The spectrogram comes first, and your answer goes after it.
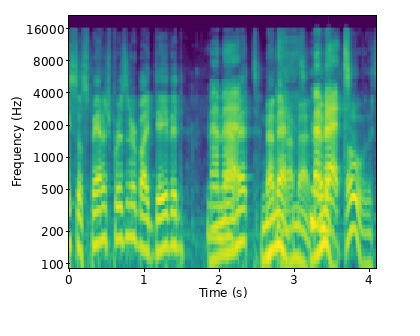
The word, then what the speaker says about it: Mamet: Mamet. Is that how you pronounce that?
